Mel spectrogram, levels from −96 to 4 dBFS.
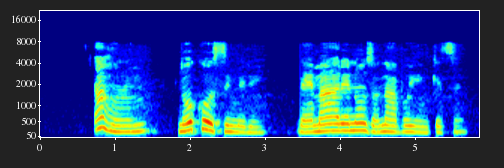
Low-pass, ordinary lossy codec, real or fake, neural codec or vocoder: none; none; real; none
